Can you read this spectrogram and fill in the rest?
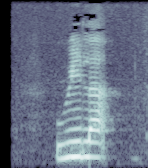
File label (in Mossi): "wɩla", moore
